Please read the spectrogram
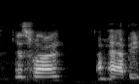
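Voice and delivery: put-on voice crack, cracking on purpose. Responding to teasing about being beaten by her, voice cracking. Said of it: "You hear the crack in his voice?".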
